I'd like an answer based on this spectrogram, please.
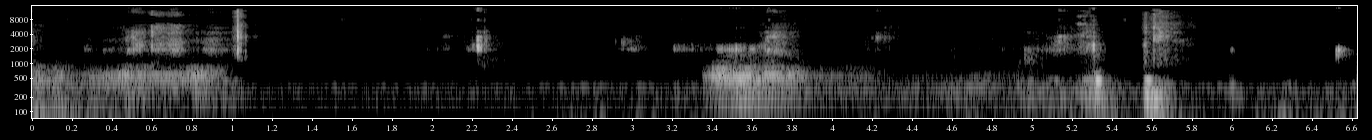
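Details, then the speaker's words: An older sleeping dog, about 8 years old, gives two rough, rumbling snores a few seconds apart, with sharp clicks nearby from bracelet crafting: dog snoring. "what you're hearing is my dog snoring, not me making rude noises. You hear that? That sassy lassie snoring. She's getting up in age."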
